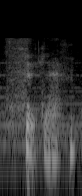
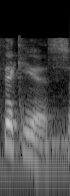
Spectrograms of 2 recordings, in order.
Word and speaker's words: Tikkas: Thick. No, no, no. It's it's it's thickus. Everyone always mispronounces it.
